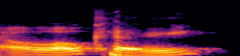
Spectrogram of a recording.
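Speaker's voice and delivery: drawn-out, slow mock "oh, okay" rising on oh; mock casual acceptance. Host mocking Monique's casual reaction, drawn-out and slow. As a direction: imitate a woman shrugging it off, slowly. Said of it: "and you just like".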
